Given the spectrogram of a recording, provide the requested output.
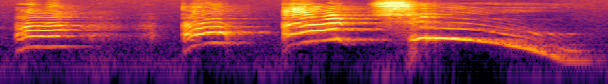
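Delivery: enormous sneeze. A narrator's reading. The bear, tickled by mouse whiskers, sneezes enormously. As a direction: wind up and let rip a huge sneeze. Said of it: "gave an enormous sneeze".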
